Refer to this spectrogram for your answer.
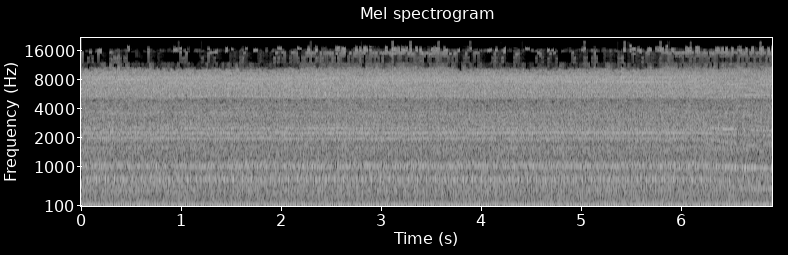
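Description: Cold idle with a loud steady rumble and a faint regular knock riding under it; a knock of unknown cause.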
